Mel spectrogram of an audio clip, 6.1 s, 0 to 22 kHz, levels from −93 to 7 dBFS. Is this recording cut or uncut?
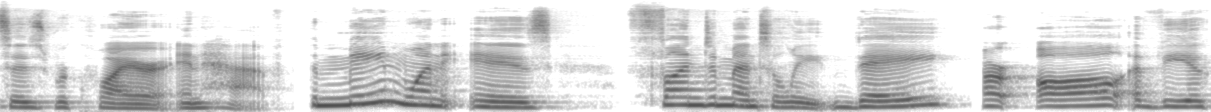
cut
